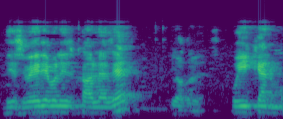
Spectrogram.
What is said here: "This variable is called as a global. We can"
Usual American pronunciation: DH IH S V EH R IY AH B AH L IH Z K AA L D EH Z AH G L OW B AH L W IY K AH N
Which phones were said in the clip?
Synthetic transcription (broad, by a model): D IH S V EH R IY AH B AH L IH Z K AA L D EH Z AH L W IY K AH N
